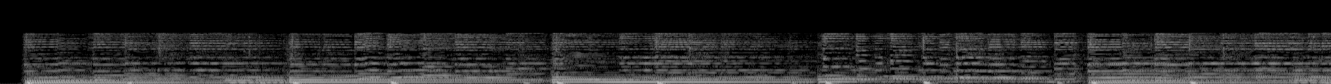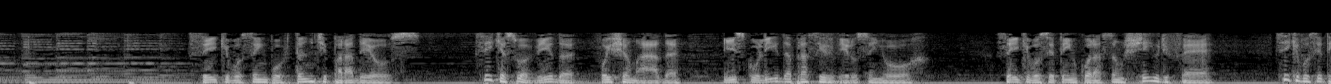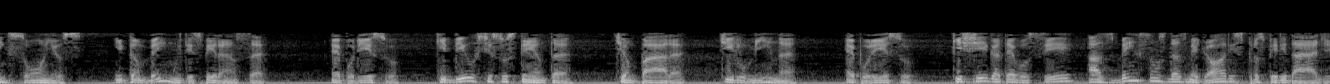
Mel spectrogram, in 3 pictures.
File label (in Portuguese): ROMANTICO (TE AMO) M; ANIV. Evangelico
